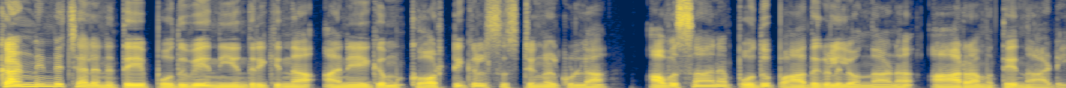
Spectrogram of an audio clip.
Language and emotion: Malayalam, neutral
